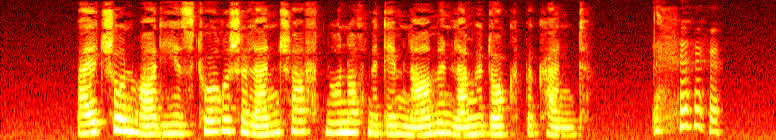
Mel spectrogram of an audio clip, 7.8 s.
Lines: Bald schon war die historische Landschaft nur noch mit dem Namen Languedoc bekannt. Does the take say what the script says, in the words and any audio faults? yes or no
no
